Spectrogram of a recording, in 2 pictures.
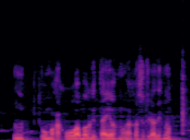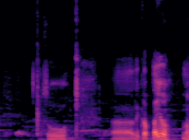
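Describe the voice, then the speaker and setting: Over noticeable background noise, a man talks fairly quickly. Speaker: lottery tips vlogger. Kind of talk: casual tutorial. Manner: repetitive filler-heavy.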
